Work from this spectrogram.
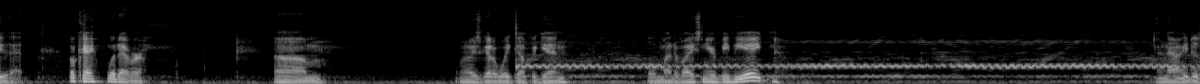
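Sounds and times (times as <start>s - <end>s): electronic tone with fast warble: 5.2s - 12.0s
lower warbling tone: 5.2s - 12.0s.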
